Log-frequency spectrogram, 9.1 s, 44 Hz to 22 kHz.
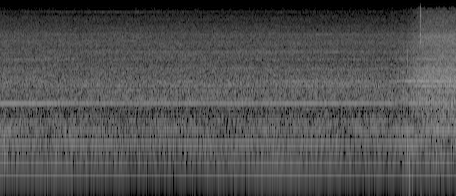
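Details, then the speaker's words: Mean Well SC 1048 power supply used as an e-bike charger, delivering about 14 A with voltage untuned: steady low electrical hum with thin fixed tones and hiss while charging; supply hums under load. "you can actually hear these this power supply stream i mean 14 amps it's actually humming a bit"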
